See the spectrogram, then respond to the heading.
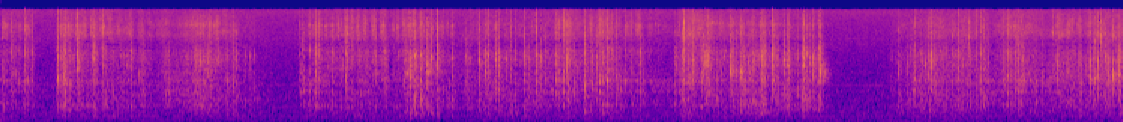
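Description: Fingertips with short nails type fast on a full-size black mechanical gaming keyboard with plastic keycaps on a dark, hollow-bodied frame. Bursts of rapid, bright, dry clicks and clacks come in runs, broken by brief near-silent pauses near the start, around four seconds and around eleven seconds.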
